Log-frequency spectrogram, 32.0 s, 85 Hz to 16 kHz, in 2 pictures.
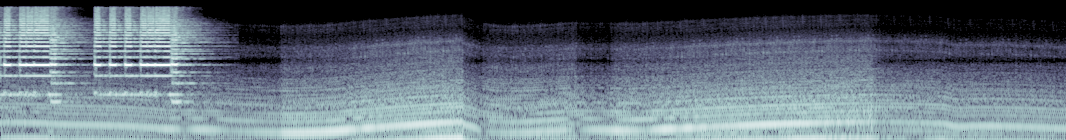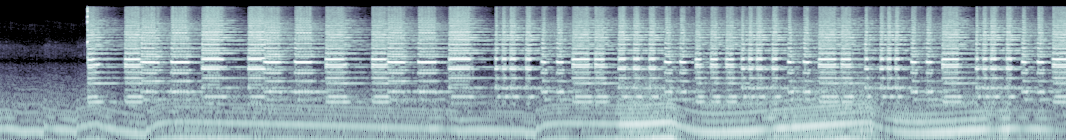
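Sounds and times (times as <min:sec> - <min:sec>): multi-tone bus horn tune: 0:00.0 - 0:03.6, 0:17.3 - 0:31.9
bus diesel engine revving: 0:00.0 - 0:31.9.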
